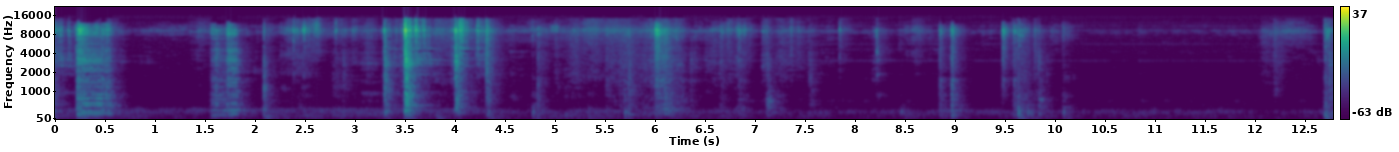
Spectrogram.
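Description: Music that stops about half a second in, followed by scattered short plucked or knocking sounds over a faint steady low hum.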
